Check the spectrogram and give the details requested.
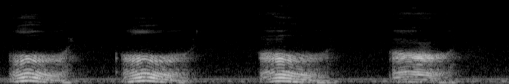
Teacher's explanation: For the letter R, the front portion of our tongue kind of lifts up and then gets pulled back. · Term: R sound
